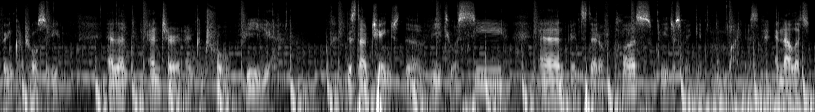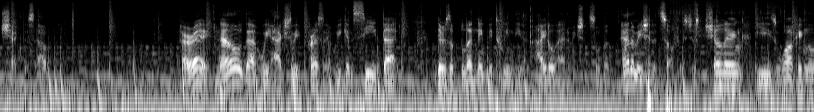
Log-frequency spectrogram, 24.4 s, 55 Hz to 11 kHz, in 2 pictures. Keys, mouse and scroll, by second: 1.8 Return, 2.0 ctrl+v, 3.5 click, 3.8 BackSpace, 4.1 BackSpace, 6.0 click, 6.8 shift+c, 7.9 click, 8.5 click, 9.8 BackSpace, 10.0 -, 10.9 ctrl+s, 13.1 click, 13.8 click, 14.6 v, 15.4 c, 18.5 v, 19.8 c, 22.9 v, 24.0-24.4 typing.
